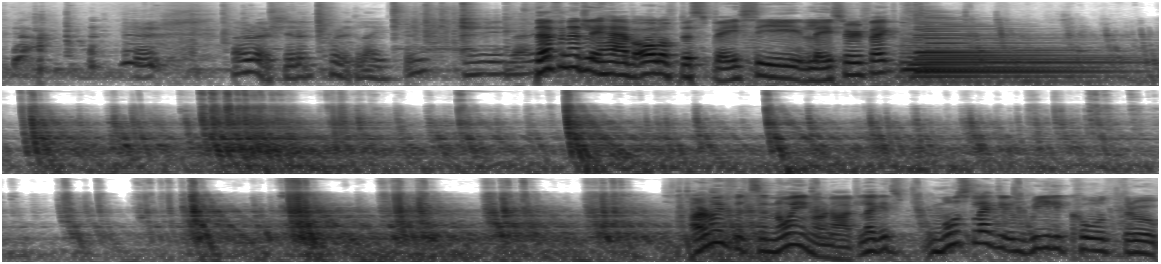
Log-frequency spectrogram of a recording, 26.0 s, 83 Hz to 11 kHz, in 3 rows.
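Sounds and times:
guitar plucks with spring reverb: 6.7 - 9.2.

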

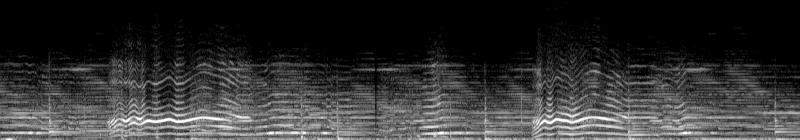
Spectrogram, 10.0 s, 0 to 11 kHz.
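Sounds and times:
tabla strokes: 0.0 - 10.0
woman singing wavering note: 6.7 - 8.7.

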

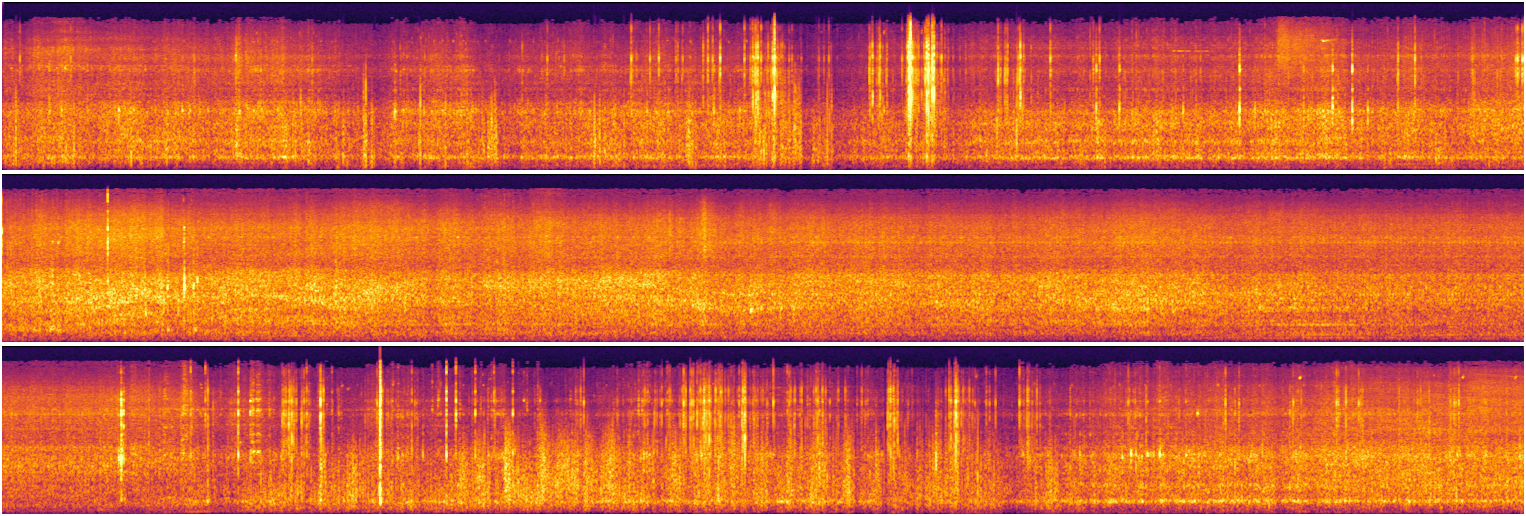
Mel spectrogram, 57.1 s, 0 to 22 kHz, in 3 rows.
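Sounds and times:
city traffic noise: 0.0 - 57.0.

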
